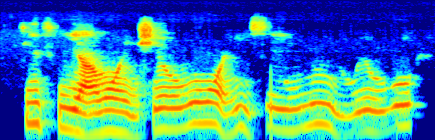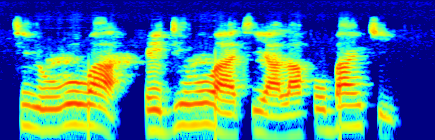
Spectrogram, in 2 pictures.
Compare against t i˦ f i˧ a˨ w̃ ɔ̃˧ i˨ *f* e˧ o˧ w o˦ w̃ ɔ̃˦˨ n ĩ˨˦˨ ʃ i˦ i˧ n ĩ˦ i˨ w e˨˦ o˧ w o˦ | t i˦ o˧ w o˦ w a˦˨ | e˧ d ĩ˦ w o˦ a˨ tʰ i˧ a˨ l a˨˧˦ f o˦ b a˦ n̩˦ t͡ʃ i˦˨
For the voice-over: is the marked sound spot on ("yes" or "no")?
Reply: no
